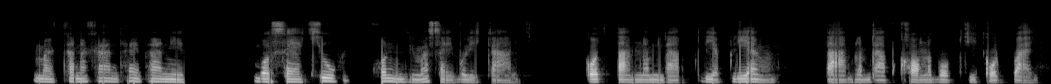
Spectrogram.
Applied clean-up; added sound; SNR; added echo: neural mask model Resemble Enhance denoiser.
